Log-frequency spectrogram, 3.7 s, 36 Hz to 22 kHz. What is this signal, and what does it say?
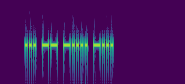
Morse code, heard as a keyed tone, about 28 wpm, 700 Hz. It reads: SM6B
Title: DXCC-100 Call Signs - 4 Characters - Repeated 2x - 28wpm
